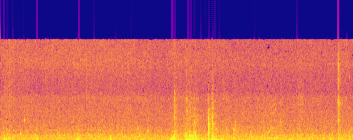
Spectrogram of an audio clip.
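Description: Pinwheel samosas deep-frying in hot oil in a wok: a steady sizzle of bubbling oil. A few sharp clicks and knocks about halfway through and one near the end as a wire spider skimmer scoops the fried pinwheels out.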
